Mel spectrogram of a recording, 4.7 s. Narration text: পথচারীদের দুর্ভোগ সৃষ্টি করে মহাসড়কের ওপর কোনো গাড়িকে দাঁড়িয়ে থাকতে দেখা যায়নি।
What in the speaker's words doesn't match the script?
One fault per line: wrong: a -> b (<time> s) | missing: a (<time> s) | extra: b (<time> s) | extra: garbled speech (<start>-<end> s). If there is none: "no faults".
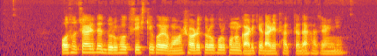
no faults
